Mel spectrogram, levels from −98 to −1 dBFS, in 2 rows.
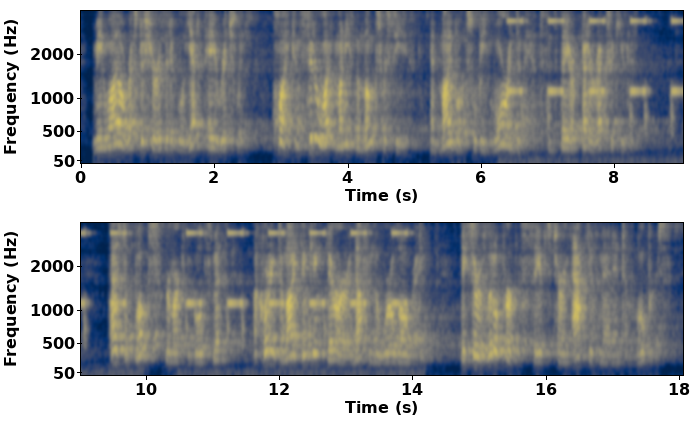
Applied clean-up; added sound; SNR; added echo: none; Bus / Alarm; 5 dB; reverberation time 2.1 s.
